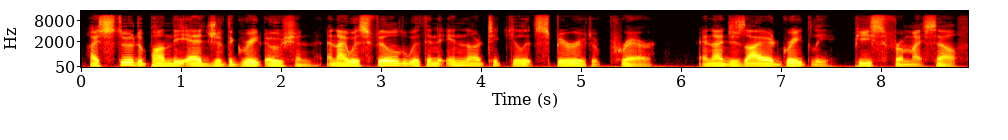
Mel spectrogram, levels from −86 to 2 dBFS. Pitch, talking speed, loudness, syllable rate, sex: 105 Hz, 170 wpm, -17 LUFS, 5.0 syllables/s, male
